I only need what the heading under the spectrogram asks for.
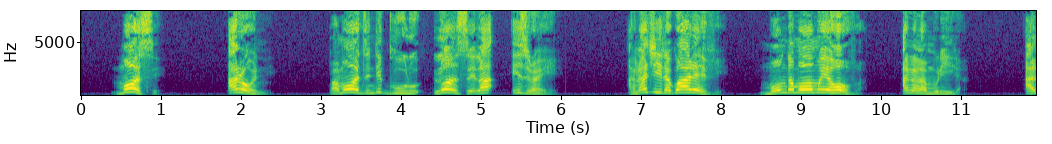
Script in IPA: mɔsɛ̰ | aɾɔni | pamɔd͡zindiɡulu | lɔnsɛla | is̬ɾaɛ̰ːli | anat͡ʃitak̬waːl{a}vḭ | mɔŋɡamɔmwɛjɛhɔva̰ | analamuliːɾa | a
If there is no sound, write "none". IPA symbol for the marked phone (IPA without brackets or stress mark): ɛ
